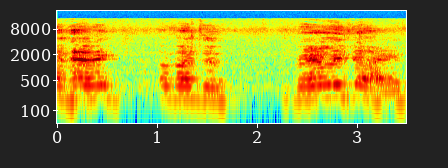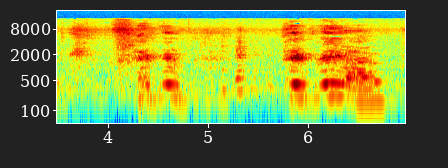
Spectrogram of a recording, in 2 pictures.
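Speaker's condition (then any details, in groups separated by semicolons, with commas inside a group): Cerebral palsy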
